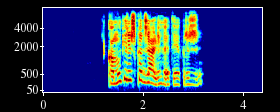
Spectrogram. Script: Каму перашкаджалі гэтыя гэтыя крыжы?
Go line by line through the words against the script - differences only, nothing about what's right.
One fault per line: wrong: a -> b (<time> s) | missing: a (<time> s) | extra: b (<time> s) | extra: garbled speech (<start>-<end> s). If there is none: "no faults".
missing: гэтыя (2.7 s)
